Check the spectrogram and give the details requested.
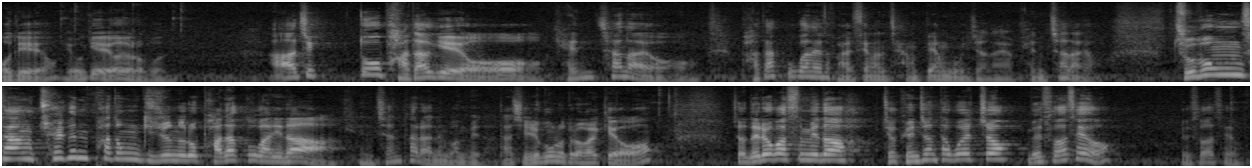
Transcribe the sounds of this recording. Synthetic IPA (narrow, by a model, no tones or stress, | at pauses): ʌdie̞̰jojʌɡie̞jojʌɾʌbṵn | a̰d͡ʑik̚t͈opadaɡie̞joke̞nt͡ɕʰanajo̰ | padak͈uɡane̞sʰʌpa̰ɭs͈e̞ŋɦanɯnt͡ɕaŋt͈eɦaŋboŋḭd͡ʑa̰na̰jo̰kwe̞̰nt͡ɕʰana̰jo̰ | t͡ɕuboŋsʰaŋt͡ɕʰwe̞ɡɯnpʰadoŋɡid͡ʑunɯɾopadak͈uɡaɲidakwe̞nt͡ɕʰantʰaɾanɯnɡʌmɲḭda̰taɕʰiiɭboŋɯɾotoɾʌɣaɭk͈e̞jo | t͡ɕane̞ɾjʌɡas͈ɯmɲidat͡ɕeɡakwe̞nt͡ɕʰantʰaɡoɦe̞t̚t͡ɕ͈ome̞sʰuɦasʰe̞jo | me̞sʰuɦasʰe̞jo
